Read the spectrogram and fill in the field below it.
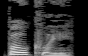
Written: bocley

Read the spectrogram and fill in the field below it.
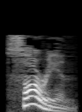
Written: saurian

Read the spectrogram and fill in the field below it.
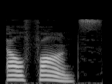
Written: alphons

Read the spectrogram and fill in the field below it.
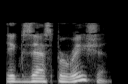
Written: exasperation

